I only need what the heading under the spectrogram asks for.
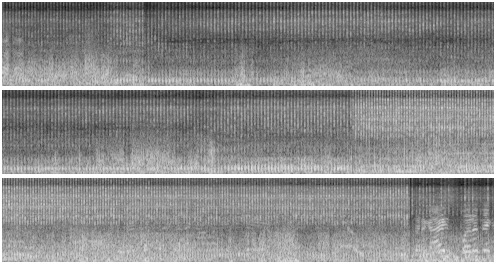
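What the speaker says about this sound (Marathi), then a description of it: "हा विषय आपल्या भाऊची गाडी आहे, भाऊने मॉडीफाय केलेली आहे, सायलेन्सर तोडलेला आहे" A modified motorcycle with its silencer removed idles and revs with a harsh, loud, continuous rumble, while people talk over it.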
